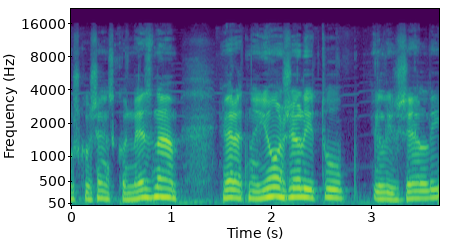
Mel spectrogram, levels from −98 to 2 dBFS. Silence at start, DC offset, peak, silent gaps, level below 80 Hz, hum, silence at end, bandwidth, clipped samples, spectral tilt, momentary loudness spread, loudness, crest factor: 0 s; under 0.1%; -2 dBFS; none; -44 dBFS; none; 0 s; 13.5 kHz; under 0.1%; -6.5 dB/octave; 9 LU; -16 LUFS; 12 dB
